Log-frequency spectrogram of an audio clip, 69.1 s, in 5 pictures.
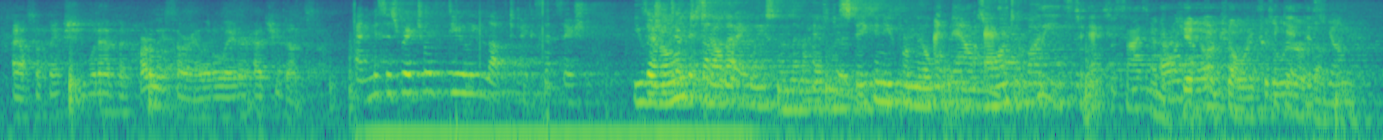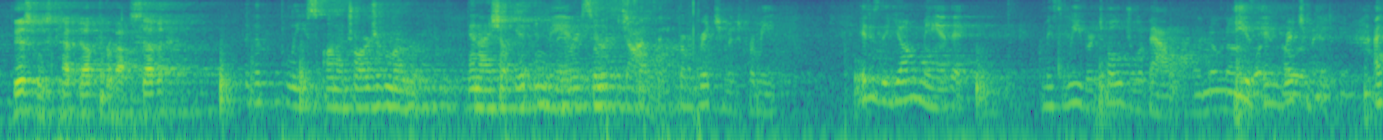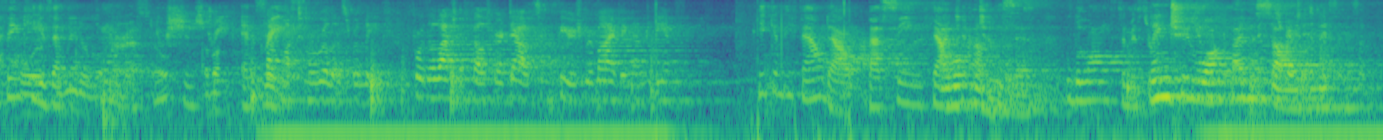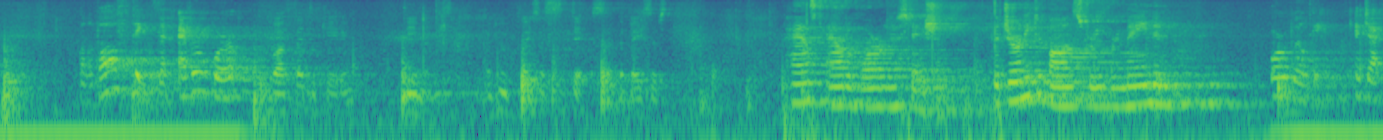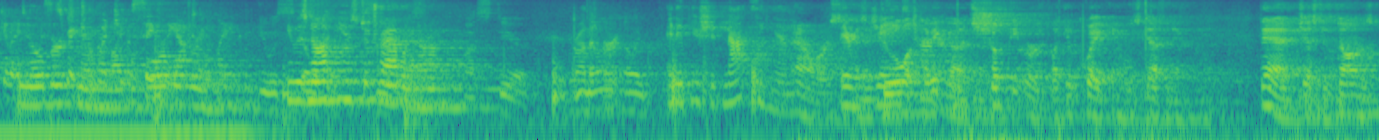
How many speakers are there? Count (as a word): six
